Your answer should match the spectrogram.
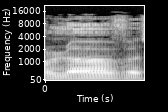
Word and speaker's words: Lauw: Alors Love, ça s'écrit pas L-O-V-E, euh, s'écrit L-A-U-W,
